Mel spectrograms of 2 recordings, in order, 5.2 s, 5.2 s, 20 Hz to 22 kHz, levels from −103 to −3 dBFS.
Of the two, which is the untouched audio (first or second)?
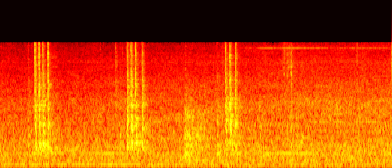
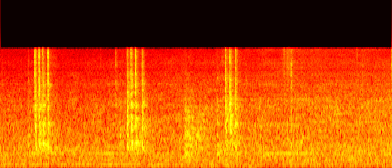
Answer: first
